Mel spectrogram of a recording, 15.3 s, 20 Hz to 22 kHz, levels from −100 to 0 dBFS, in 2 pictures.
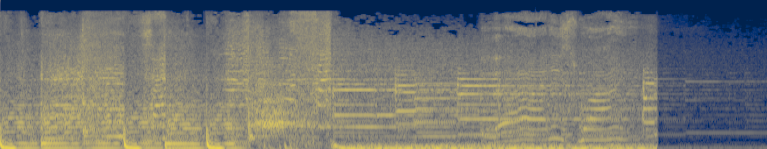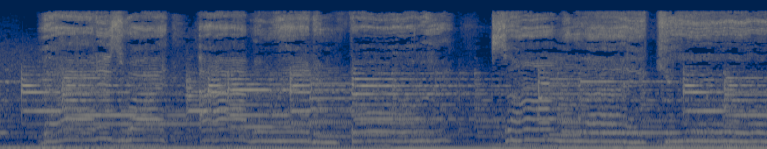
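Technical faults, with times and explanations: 6.57–15.35 s, one channel inverted: the sound drops by about 24 dB to a faint residue, likely because one channel's polarity flipped and the shared content cancels.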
